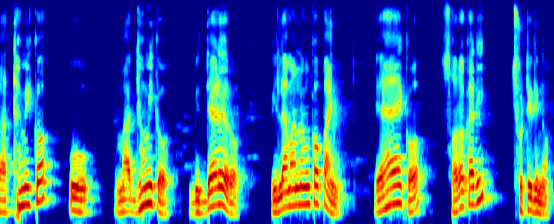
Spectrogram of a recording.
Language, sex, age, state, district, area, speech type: Odia, male, 30-45, Odisha, Nayagarh, rural, read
